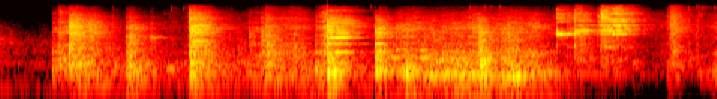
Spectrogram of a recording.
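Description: Steel pieces clinking and clattering: an irregular run of sharp metallic knocks, some ringing briefly, mixed with scraping.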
